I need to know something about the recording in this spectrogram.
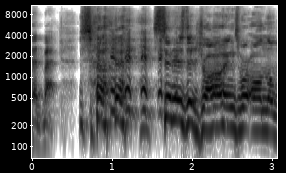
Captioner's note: both laughing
